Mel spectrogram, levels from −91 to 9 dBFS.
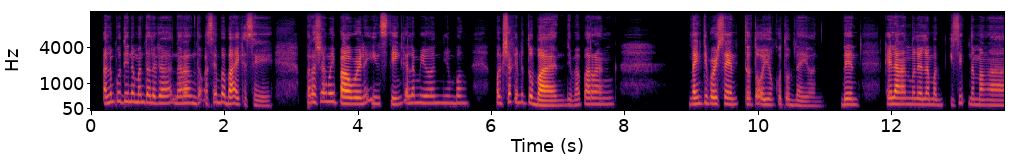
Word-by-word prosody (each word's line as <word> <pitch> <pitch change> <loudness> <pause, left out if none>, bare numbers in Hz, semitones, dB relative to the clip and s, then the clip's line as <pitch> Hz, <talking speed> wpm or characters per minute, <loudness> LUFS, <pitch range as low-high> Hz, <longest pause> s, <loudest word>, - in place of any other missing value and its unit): Alam 300 +5 -2
ko 335 - -7
din 320 0 -3
naman 295 -1 -3
talaga 265 -2 -2
nararamdaman 260 +1 -3
kasi 300 - -2
yung 300 - -2
babae 250 -3 +4
kasi 180 -6 -3 0.5
para 290 +2 -3
siyang 320 +1 +1
may 315 - 0
power 235 -3 +7
na 265 - -7
instinct, 235 -1 0
alam 275 +1 -4
mo 280 0 -9
yun, 265 +1 -6
yung 270 -1 -11
bang 270 0 -9 0.4
'pag - - -4
siya 310 - +4
kinutuban 190 -11 +3
'di 200 - -13
ba 200 +2 -9
parang 230 0 -3 1.2
90% 240 -2 +3
totoo 220 0 -2
yung 205 - -5
kutob 205 -3 -10
na 185 -2 -7
yun, 165 -1 -15 0.3
then 210 0 0 0.4
kailangan 225 -1 +3
mo 220 - -4
nalang 210 -1 0
mag-isip 205 +5 -8
ng 210 - -7
mga 195 -1 -5
235 Hz, 175 wpm, -23 LUFS, 210-270 Hz, 1.2 s, power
